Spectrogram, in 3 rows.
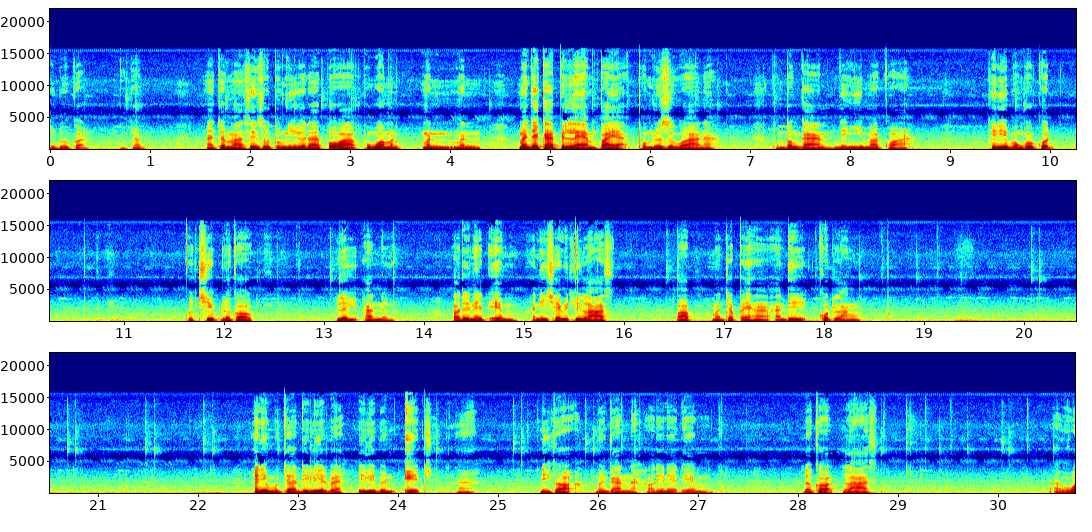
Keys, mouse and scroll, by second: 0.8 click, 1.8 shift+click, 2.4 click, 2.8 shift+click, 3.0-3.4 scroll down 2, 3.4-5.4 middle drag, 5.4-5.8 scroll up 1, 5.8 middle drag, 6.1-6.5 scroll up 1, 6.5-9.5 middle drag, 9.7 drag, 13.1 shift+drag, 14.5 alt+m, 18.0-20.1 middle drag, 20.1 drag, 21.5 click, 22.1 shift+drag, 22.6 middle click, 23.2 Delete, 25.2 drag, 25.9 shift+drag, 26.3 shift+middle click, 27.1 alt+m, 29.3-30.1 shift+middle drag, 30.1 drag, 30.3 middle click.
